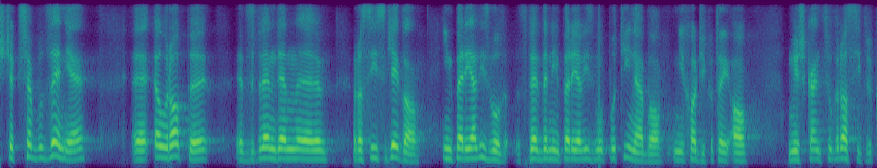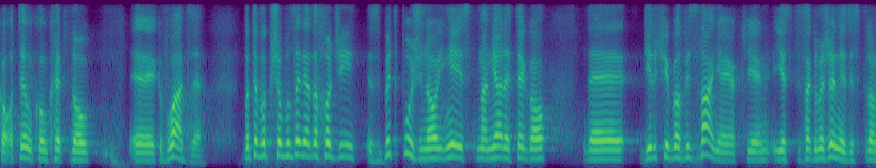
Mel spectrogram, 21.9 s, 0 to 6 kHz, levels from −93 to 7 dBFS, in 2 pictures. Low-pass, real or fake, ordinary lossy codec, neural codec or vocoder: 5.4 kHz; fake; none; codec, 24 kHz, 0.9 kbps, WavTokenizer, large speech release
